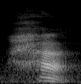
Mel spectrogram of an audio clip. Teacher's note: Dia tempat keluarnya tengah tenggorokan.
